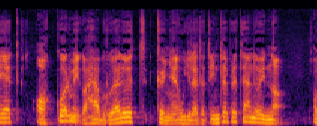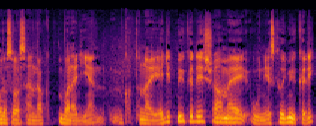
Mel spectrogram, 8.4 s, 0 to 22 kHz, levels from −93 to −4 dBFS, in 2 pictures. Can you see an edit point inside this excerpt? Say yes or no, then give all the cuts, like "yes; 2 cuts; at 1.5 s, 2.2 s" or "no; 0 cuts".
yes; 1 cut; at 4.9 s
